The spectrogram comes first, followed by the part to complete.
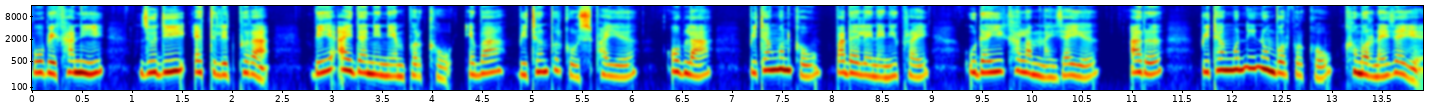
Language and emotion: Bodo, neutral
